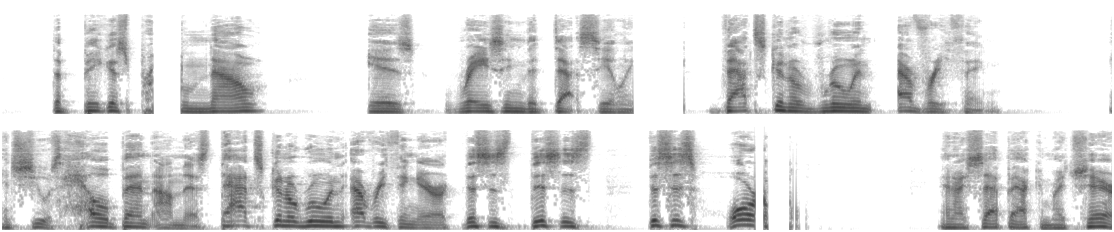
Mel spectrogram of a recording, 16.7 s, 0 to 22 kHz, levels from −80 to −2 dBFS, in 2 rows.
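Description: At 1.13 s the speech mutes for about 0.22 s, and after "is raising the debt" it drops out again from 4.73 to 5.12 s. Following "this is this is" at 13.97 s comes a cluster of short holes, the longest about 0.17 s. This is digital broadcast dropout: the receiver lost good frames and muted until valid ones returned. Unlike concealment or buffer glitches, each gap is clean silence with no smearing or repeats, and the programme resumes further on.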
